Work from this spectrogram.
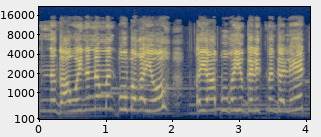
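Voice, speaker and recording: A woman's voice: extremely high pitch, steady tone, moderate pace, pushed and bright, soft background music, full character voice. A woman playing a young, hurt child who pleads politely with a parent in a Filipino radio drama. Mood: hurt, timid.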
